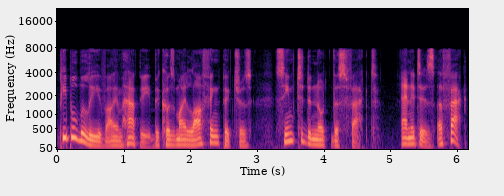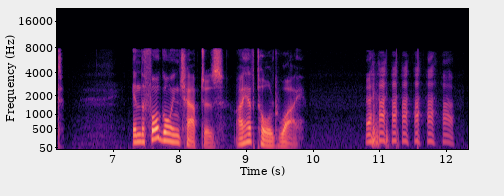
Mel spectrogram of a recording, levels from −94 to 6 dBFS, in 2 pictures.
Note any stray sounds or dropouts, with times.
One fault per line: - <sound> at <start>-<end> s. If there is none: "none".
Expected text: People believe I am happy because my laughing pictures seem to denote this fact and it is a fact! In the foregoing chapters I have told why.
- laugh at 10.8-12.1 s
